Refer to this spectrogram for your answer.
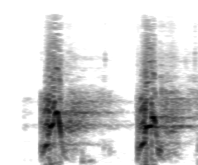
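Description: A Belgian Malinois gives two loud, sharp barks about three-quarters of a second apart.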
